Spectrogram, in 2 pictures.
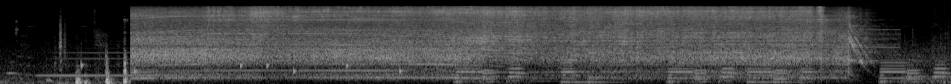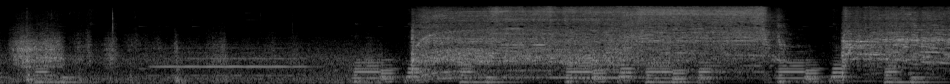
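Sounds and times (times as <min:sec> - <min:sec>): light background music: 0:00.0 - 0:19.0
power tool on wood: 0:01.3 - 0:08.8, 0:13.6 - 0:19.0.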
